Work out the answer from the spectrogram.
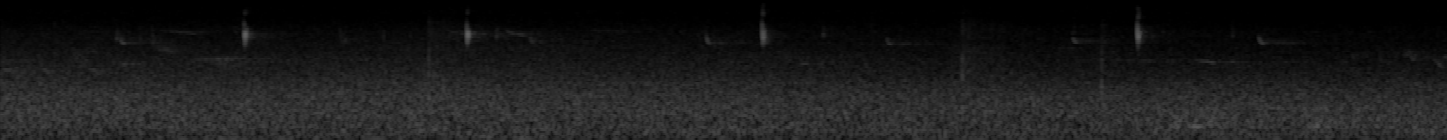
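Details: Dark-eyed junco perched on a Monterey pine branch giving "tsip" calls: four sharp, very high, instant notes at irregular intervals over about seven seconds, against a steady soft hiss with faint rustling.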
